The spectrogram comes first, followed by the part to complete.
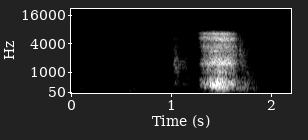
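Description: A person sneezing once: a faint intake a second in, then one sharp burst lasting about half a second.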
